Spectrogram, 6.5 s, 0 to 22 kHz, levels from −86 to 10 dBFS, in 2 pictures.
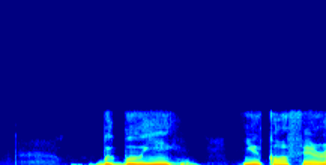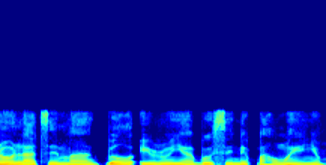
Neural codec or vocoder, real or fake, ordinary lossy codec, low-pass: codec, 16 kHz, 2 kbps, X-Codec, HuBERT features, trained on LibriSpeech; fake; MP3, 96 kbps; 7.2 kHz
